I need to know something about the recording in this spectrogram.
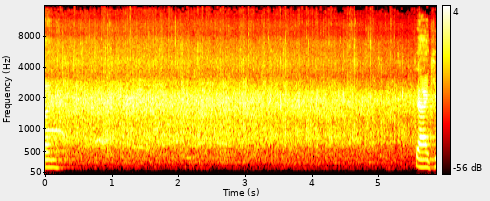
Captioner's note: applause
